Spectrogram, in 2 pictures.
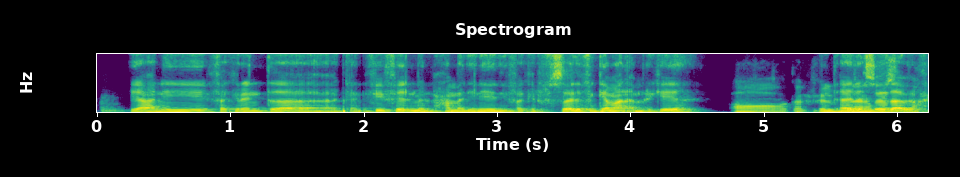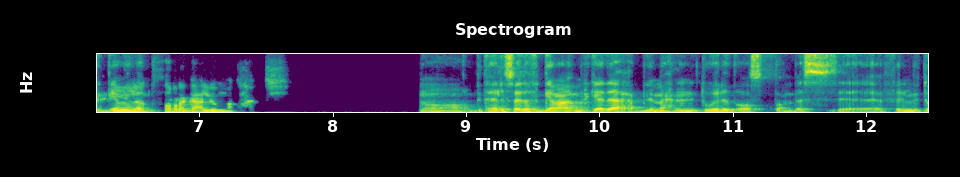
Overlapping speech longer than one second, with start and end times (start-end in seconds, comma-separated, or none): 5.4-6.7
